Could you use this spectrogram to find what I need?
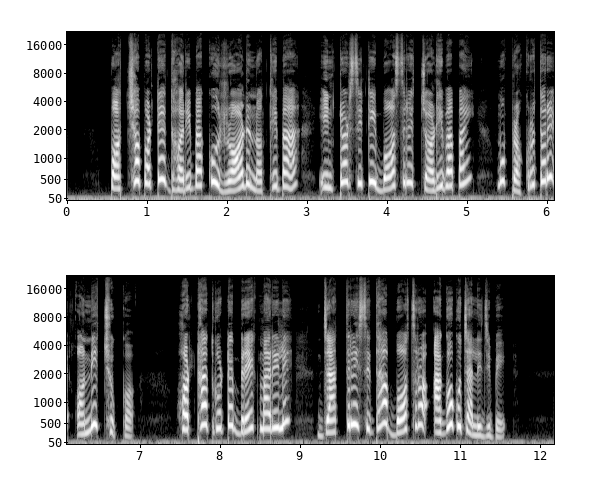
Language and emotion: Odia, disgusted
